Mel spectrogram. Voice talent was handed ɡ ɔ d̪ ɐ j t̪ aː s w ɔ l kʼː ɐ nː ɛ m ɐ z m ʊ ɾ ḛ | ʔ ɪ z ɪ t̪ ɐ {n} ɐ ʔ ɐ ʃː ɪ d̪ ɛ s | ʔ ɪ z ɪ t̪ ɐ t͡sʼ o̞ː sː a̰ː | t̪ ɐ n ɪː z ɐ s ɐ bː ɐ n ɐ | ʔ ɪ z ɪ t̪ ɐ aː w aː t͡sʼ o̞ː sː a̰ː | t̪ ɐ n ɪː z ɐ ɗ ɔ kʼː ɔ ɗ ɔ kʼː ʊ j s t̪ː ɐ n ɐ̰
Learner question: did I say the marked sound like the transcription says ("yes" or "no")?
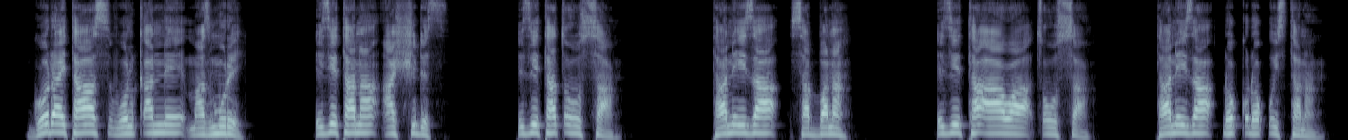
yes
